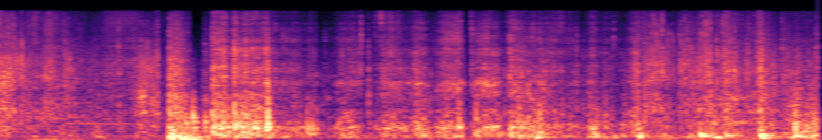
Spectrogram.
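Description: Cardboard shipping box being handled and its flaps pulled open: scraping and rustling of cardboard with small knocks, heavier from about a second in.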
